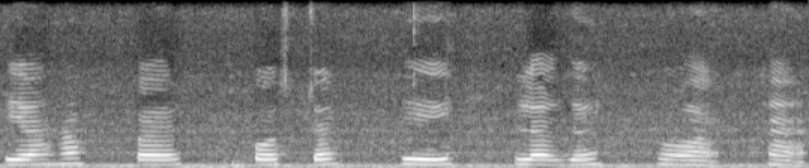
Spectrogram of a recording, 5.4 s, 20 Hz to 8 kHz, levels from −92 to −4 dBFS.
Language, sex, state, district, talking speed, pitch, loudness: Hindi, female, Punjab, Fazilka, 65 wpm, 225 Hz, -14 LUFS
